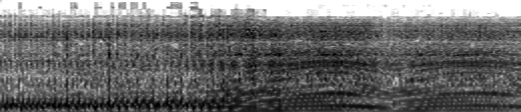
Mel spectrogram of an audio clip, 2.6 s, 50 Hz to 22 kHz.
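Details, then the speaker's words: Power PRO24CCHTA 24cc petrol hedge trimmer at full trigger, air filter removed: two-stroke whine surges and bogs intermittently. Carburettor stripped with no blockage found, so it is being replaced. "see once again it's rev and then it just bug down and con out like it has done there"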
